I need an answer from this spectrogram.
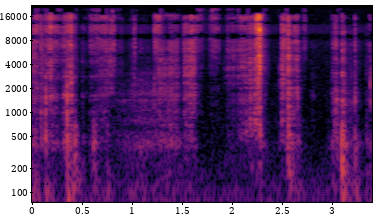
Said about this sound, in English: I'm using my little scissors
